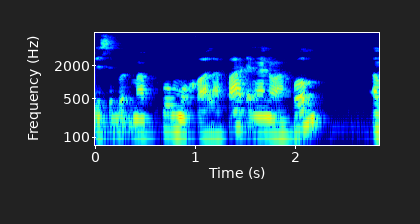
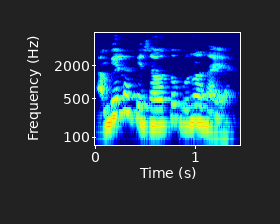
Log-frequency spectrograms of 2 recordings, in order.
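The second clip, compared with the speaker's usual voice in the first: pitched-up mock outburst of a cross parent; angry parent; 7 semitones higher than usual. Teacher quoting an angry parent to pupils, mock anger. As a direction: snap it like a parent at the end of their rope. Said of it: "orang tua marah terus bilang".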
